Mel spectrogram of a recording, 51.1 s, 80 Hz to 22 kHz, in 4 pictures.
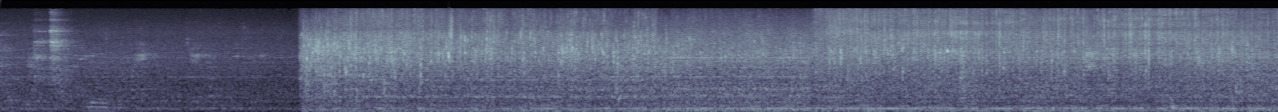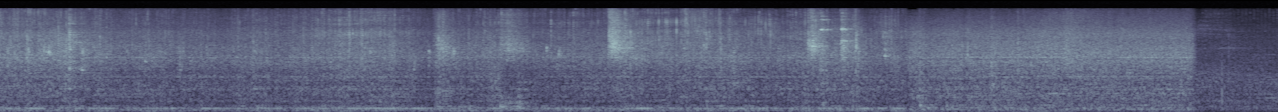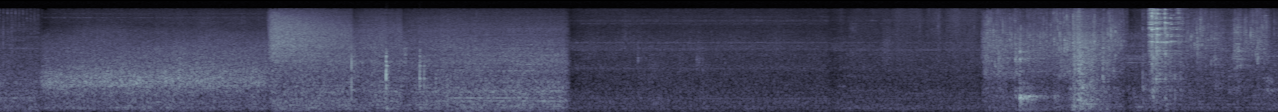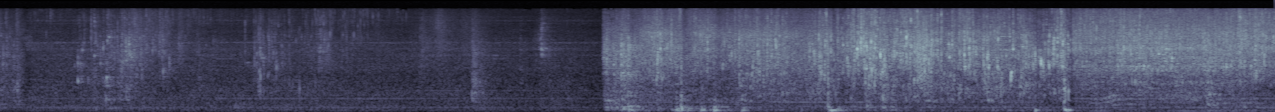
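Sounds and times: chicken sizzling in hot oil: 3.0 - 7.2, 8.1 - 14.7.

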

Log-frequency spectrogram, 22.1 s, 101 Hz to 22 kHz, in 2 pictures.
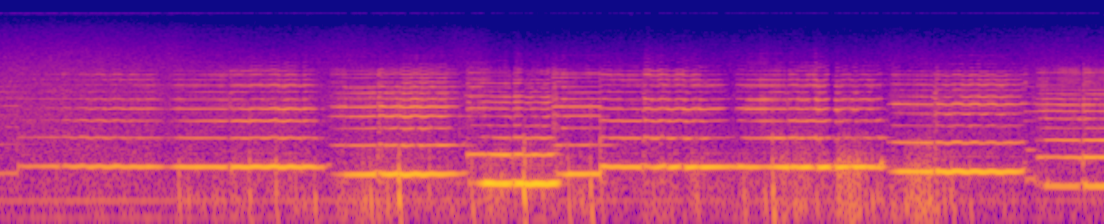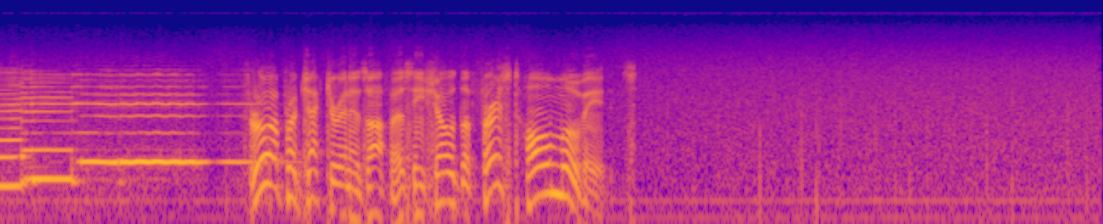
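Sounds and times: solo violin melody: 0.0 - 13.7
faint low hum: 0.0 - 22.0.

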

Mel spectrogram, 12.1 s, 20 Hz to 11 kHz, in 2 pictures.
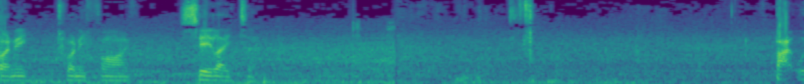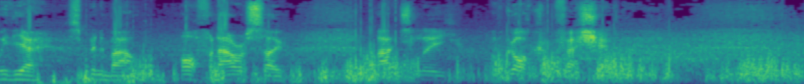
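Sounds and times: low rumble: 0.0 - 7.4.

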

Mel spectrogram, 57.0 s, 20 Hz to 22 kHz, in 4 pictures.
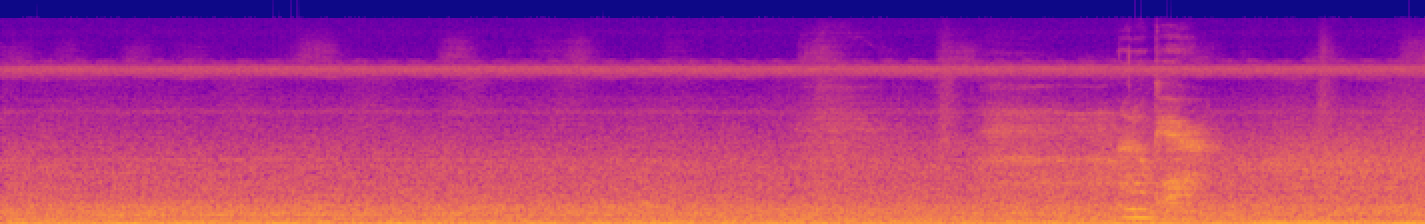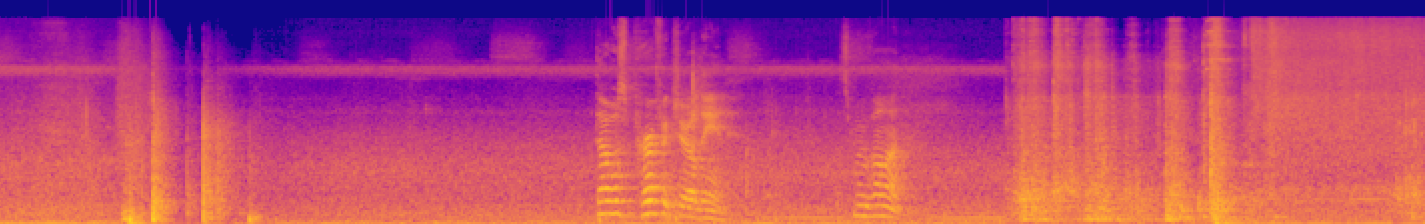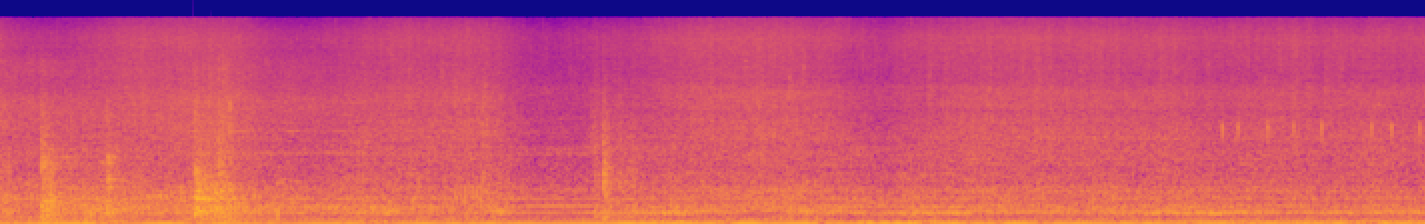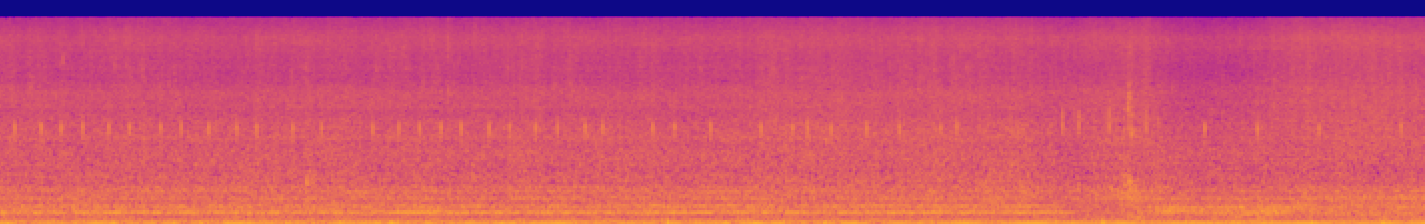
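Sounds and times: low hum: 0.0 - 15.5, 27.2 - 57.0
water running into a metal sink: 26.2 - 33.8, 34.4 - 57.0
faint regular ticking: 40.5 - 57.0.

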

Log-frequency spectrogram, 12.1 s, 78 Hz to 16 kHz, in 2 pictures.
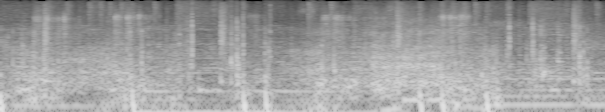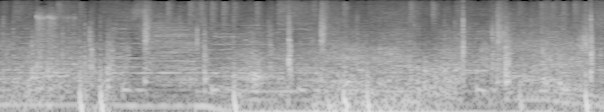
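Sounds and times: backing music: 0.0 - 12.0
skateboard clacking: 0.0 - 12.0
skateboard wheels rolling on concrete: 0.0 - 12.0.

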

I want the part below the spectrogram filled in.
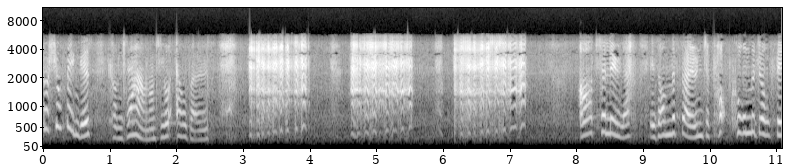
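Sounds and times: dolphin chattering: 3.1 - 4.0, 4.6 - 5.6, 6.2 - 7.3.

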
